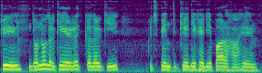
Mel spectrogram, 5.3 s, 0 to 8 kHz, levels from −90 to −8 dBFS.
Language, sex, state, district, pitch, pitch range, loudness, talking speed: Hindi, male, Arunachal Pradesh, Lower Dibang Valley, 140 Hz, 130-150 Hz, -15 LUFS, 150 wpm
